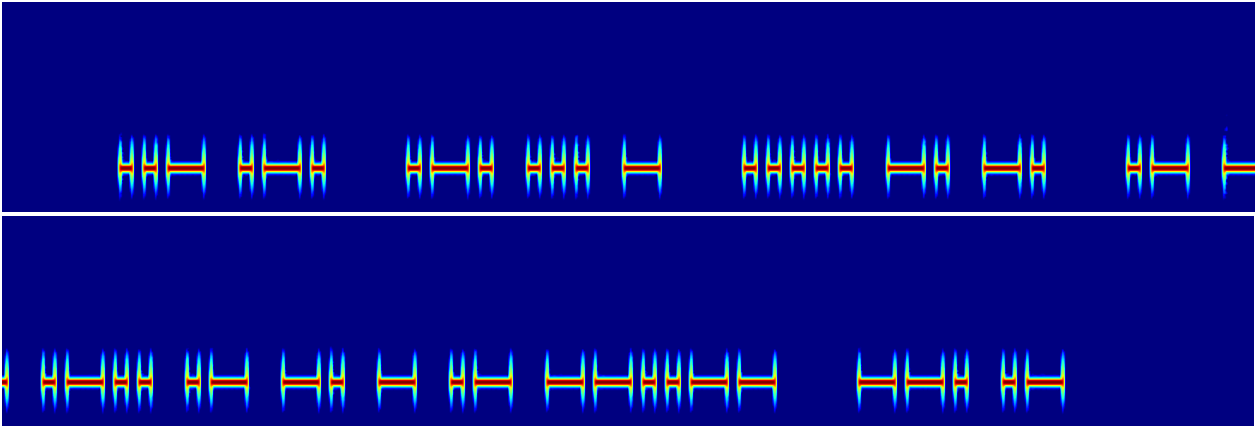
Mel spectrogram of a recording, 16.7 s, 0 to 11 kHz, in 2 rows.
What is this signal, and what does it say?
Morse code, heard as a keyed tone, about 15 wpm, 700 Hz. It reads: UR RST 5NN ATLANTA, GA
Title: Practice QSO - Exchange 1 - Beginning - 15wpm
